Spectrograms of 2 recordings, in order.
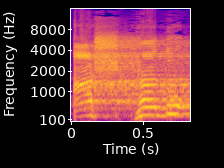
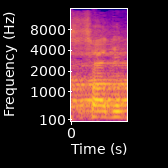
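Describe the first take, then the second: First: The word is said with a 'sh' sound. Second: The word is said with an 's' sound. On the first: The speaker calls it right. "এই যে আশহাদুর শিন" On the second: The speaker calls it wrong. "শিনের ক্ষেত্রে সিন উচ্চারণ করতেন, আসাদু কইতেন"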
